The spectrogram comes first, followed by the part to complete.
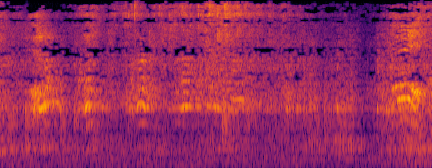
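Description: Soundtrack of a projection-mapped table dinner show played through the room's speakers: a string of short chirping calls, about two a second, over a steady low background.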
